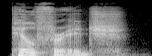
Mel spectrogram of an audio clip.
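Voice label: "pilferage", British English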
